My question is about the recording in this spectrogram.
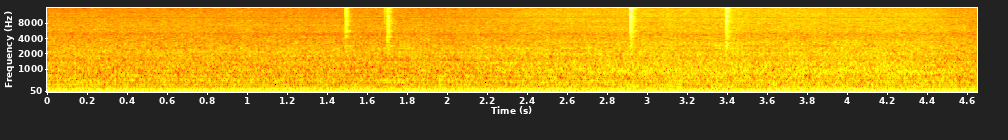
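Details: Ameristar package unit heat pump with a defrost problem, energized in the test: a few sharp clicks come and go over a steady low hum as the reversing valve shifts on command. It is working normally.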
